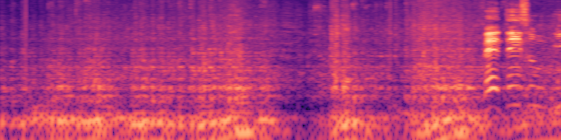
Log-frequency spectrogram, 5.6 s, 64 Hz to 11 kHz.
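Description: A 1969 Plymouth Road Runner with a 660 HP engine revs and pulls hard up through the gears, its loud throaty roar rising and falling as shifts break the pull, with a close voice speaking over it.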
